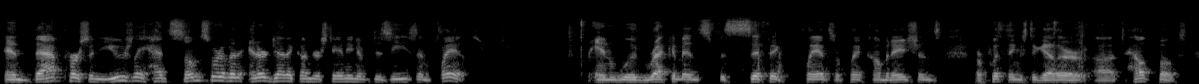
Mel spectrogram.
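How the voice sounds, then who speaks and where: A man's voice: mid-range voice, moderate pace, dry recording, poor audio. A man who grew up in the Bahamas, teaching an herbalism class in a loose, rambling, anecdotal way with plenty of fillers. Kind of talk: casual class discussion.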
